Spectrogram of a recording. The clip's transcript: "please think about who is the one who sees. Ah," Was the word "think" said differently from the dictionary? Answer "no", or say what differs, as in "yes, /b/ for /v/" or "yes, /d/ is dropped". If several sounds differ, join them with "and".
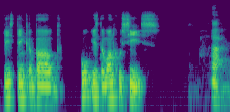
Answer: no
